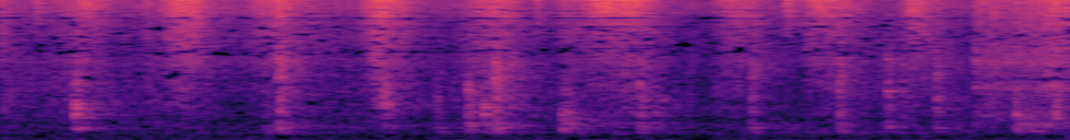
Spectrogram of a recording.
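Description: A black spatula scraping and stirring crumbly chhena and sugar around a non-stick kadhai, in short strokes about twice a second.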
